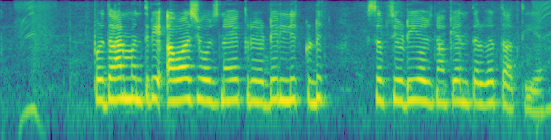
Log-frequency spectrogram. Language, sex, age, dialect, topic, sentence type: Hindi, female, 36-40, Hindustani Malvi Khadi Boli, banking, statement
